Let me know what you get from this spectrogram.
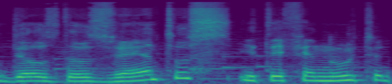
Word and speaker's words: Tefnut: Não, mano, a pronúncia egípcia é foda mesmo. Tefnut. – Sendo... Não, é que... É ruim de falar mesmo. É Tefnut. É zoado.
